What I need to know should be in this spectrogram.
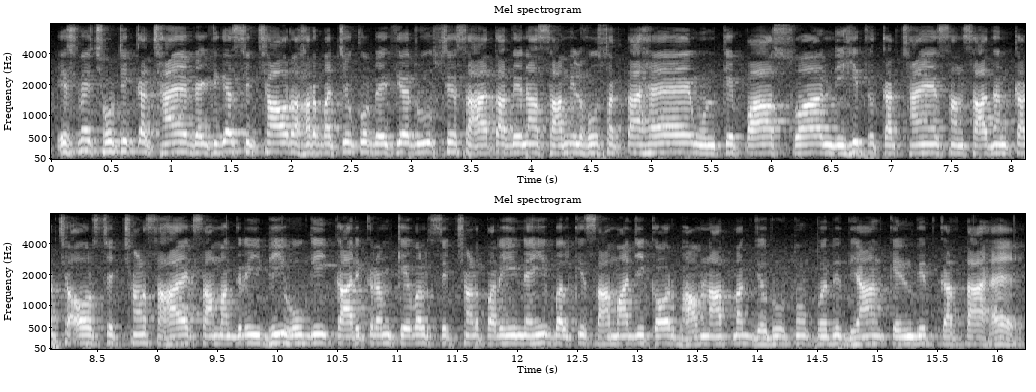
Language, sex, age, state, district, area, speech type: Hindi, male, 60+, Uttar Pradesh, Azamgarh, rural, read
